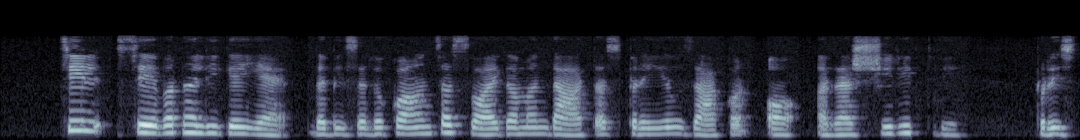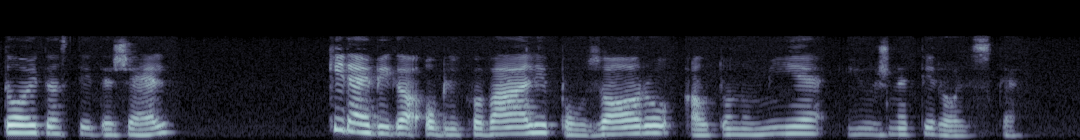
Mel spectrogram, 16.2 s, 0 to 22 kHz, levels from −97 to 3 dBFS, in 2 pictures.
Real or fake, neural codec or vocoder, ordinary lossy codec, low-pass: real; none; none; none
